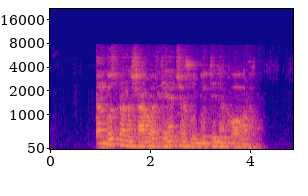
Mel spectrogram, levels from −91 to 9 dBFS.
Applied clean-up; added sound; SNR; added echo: neural separator model SepFormer DNS4.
